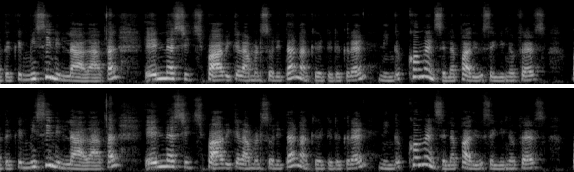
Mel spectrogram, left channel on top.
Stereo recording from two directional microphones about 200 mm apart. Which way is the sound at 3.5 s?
35° left (ahead or behind).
